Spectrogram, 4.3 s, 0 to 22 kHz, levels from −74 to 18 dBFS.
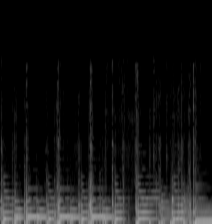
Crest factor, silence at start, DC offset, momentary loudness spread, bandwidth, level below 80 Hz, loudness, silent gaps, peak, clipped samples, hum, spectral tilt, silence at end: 16 dB; 0 s; under 0.1%; 4 LU; 16 kHz; -40 dBFS; -23 LUFS; none; -8 dBFS; under 0.1%; none; -6.5 dB/octave; 0 s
